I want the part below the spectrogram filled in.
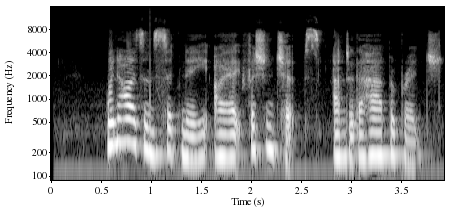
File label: when i was in sydney, kiwi english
